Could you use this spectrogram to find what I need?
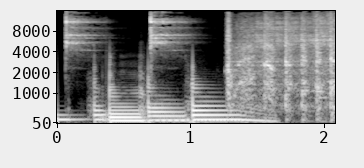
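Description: A car engine struggles to start in cold weather. A few whining cranking attempts give way to a rough, sputtering, rhythmic churn.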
